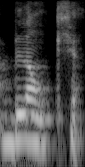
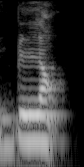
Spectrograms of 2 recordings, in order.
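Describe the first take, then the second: First: The final C is pronounced as a K sound. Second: The final C is silent. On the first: The speaker calls it wrong. "on ne prononce pas blanc" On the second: The speaker calls it right. "le C ne se prononce pas"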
